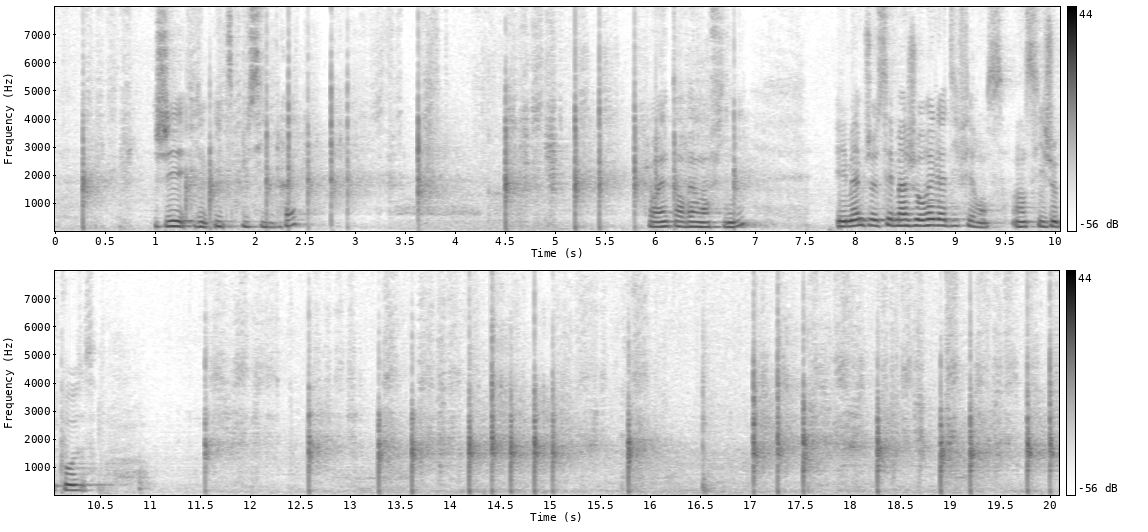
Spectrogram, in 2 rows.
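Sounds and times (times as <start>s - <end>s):
writing taps and scratchy strokes on a board: 0.3s - 7.0s, 11.6s - 20.0s
speech: 1.1s - 2.7s, 6.0s - 7.1s, 7.8s - 10.7s.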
